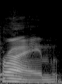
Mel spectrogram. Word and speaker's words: Prhyme: It's called Prime, but it's spelled P R H Y M E.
